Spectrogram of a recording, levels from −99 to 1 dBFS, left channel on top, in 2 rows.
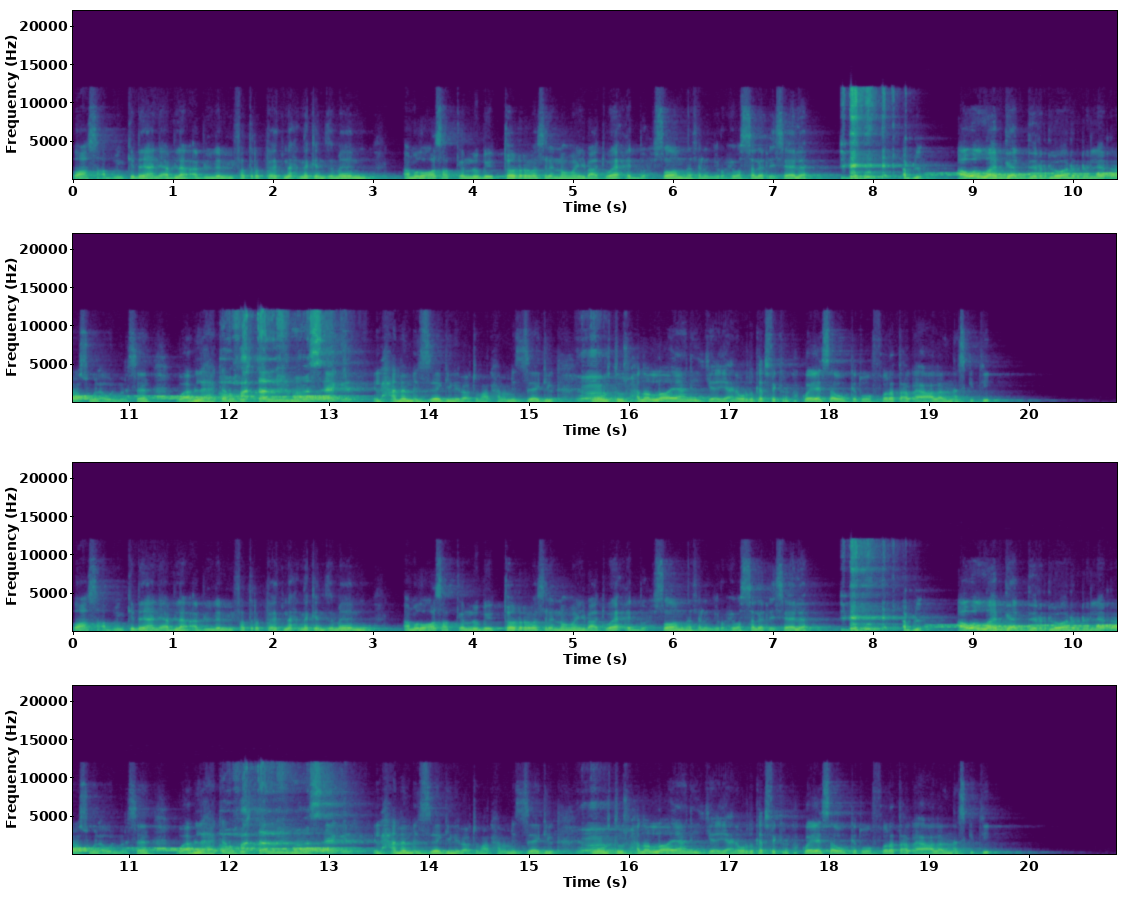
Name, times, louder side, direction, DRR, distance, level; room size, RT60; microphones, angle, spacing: voice 1, 0.0-3.0 3.3-7.4 8.3-8.5 8.8-12.8 13.4-19.6, equal, 5° left, 8 dB, 0.9 m, -26 dB
voice 2, 7.7-8.2 11.9-13.3 15.5-15.8, left 2 dB, 30° left, 4 dB, 1.9 m, -29 dB
sound 1, 8.5-10.6 10.9-13.0, right 1 dB, 10° right, 1.5 m, -28 dB
21.0 x 14.5 x 8.7 m, 1.1 s
head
